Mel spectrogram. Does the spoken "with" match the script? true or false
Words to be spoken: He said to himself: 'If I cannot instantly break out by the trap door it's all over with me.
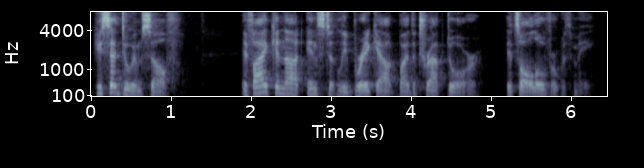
true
